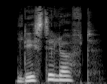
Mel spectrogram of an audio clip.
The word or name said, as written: LISTELOFTER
